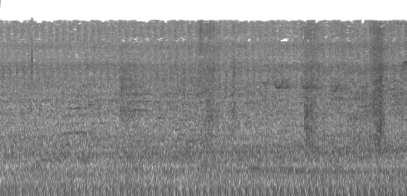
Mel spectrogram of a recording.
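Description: Suzuki Avenis scooter's single-cylinder engine idling with a steady, even beat, growing a little louder toward the end.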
